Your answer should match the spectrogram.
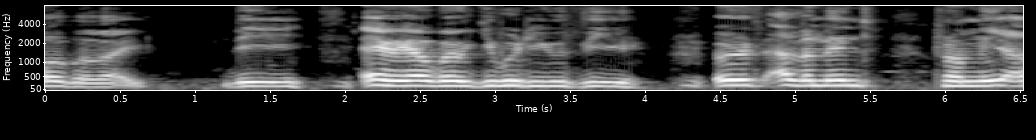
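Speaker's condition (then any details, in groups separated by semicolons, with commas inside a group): Cerebral palsy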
